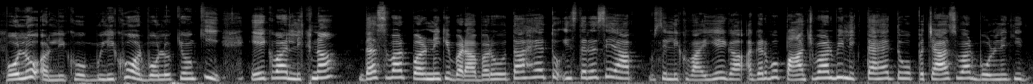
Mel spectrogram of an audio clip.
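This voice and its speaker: A young woman hosting a parenting channel shows parents how to teach spelling, sounding words out slowly letter by letter. Her voice is fairly high, and she mixes English words into her Hindi throughout this instructional talk.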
